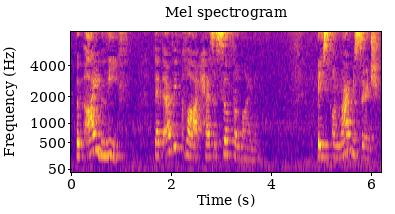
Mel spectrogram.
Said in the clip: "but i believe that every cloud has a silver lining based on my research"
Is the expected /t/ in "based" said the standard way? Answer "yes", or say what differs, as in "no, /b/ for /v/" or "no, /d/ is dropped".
yes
